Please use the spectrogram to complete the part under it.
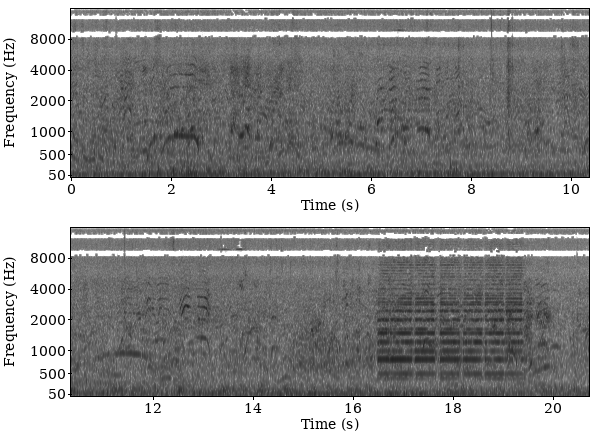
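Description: A crowd of people chatters and cheers outdoors along a street.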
